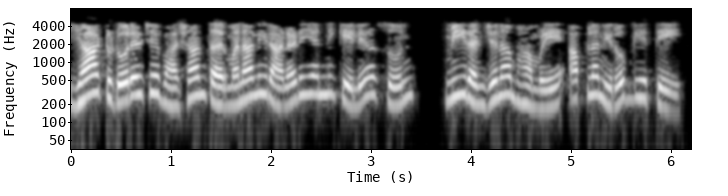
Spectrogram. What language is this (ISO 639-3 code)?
mar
